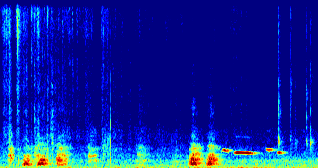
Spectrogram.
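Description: Great Dane barking in short bursts, a cluster about a second in and another about four seconds in, followed by a brief thin high tone.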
